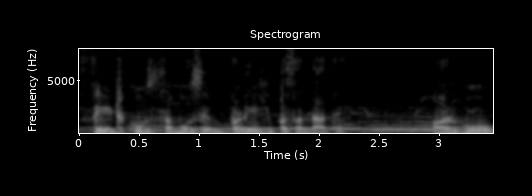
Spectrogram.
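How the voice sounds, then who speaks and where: A man's voice: mid-range voice, big pitch swings, slow pace, over loud music. A man narrating a scripted children's cartoon story as its storyteller.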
